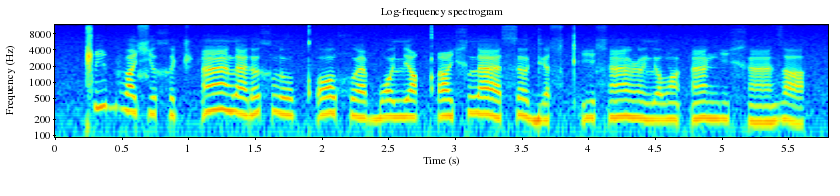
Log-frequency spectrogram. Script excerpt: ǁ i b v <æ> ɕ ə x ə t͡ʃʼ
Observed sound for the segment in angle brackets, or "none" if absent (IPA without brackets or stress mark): a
